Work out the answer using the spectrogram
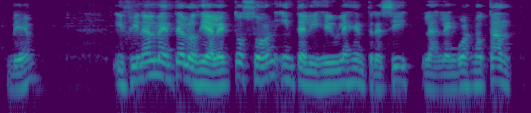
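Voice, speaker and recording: A man's voice: medium pitch, a little slow, dull audio. A man giving a classroom lecture, explaining points and checking that students follow.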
